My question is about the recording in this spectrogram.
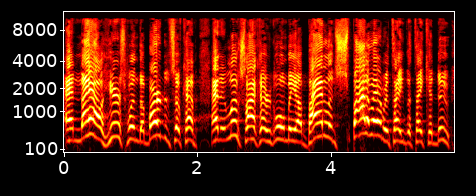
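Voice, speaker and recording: A man's voice: very high-pitched, expressive, fairly quick, fairly bright tone. A man preaching a fervent, folksy sermon, firing rhetorical questions and repeating words as he builds.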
